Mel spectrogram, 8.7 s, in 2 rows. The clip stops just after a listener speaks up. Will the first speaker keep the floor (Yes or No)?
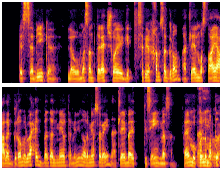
No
